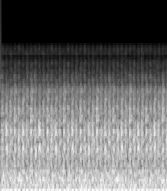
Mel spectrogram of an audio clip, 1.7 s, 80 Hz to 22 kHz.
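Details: 1996 Land Rover Discovery 1 300Tdi diesel, neglected but runs and drives, oil leak noted: even diesel clatter with regular low thumps at a steady idle, no misses or irregular knocks; healthy normal idle.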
